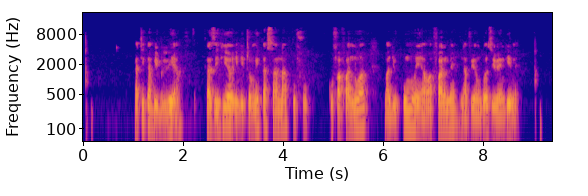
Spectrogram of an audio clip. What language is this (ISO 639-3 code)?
swa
